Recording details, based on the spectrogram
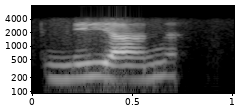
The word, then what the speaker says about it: Nion: Nion or Nian, according to the Irish, which has the ash tree.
